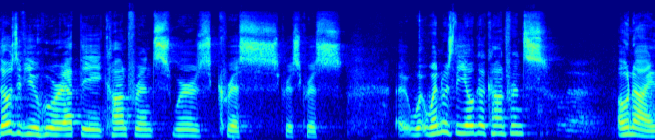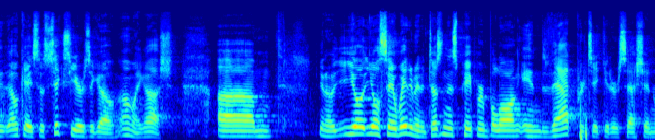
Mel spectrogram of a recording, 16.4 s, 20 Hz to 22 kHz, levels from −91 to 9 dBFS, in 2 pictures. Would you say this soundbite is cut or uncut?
uncut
